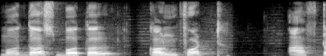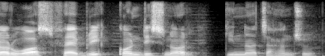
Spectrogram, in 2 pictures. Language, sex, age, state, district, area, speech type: Nepali, male, 30-45, West Bengal, Kalimpong, rural, read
